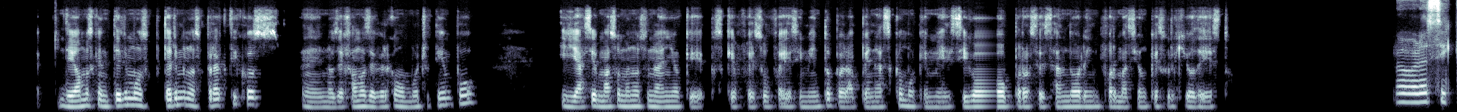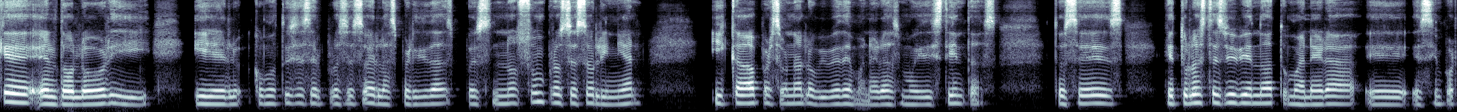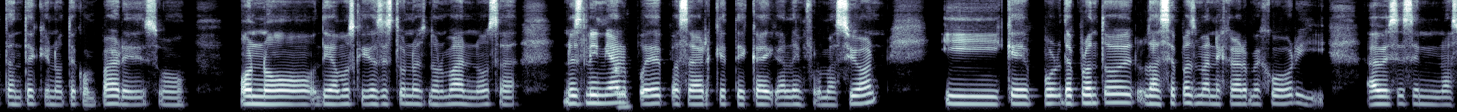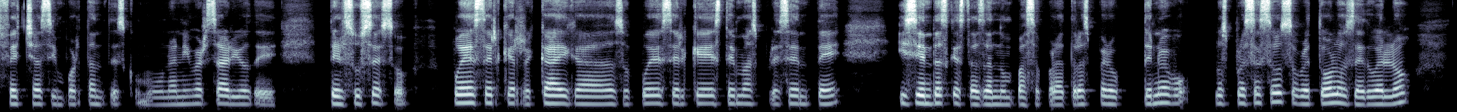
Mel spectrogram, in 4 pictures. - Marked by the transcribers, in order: other background noise
- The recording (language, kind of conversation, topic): Spanish, advice, ¿Cómo me afecta pensar en mi ex todo el día y qué puedo hacer para dejar de hacerlo?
